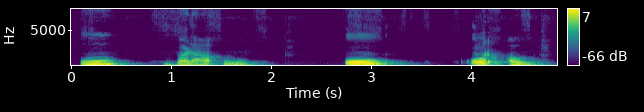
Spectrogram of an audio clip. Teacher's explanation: जिन वर्णों की उच्चारण करते वक्त मुंह का आकार जो है वो वृत्ताकार हो जाए, मतलब गोलाकार हो जाए, तो वे स्वर या वर्ण वृत्ताकार स्वर कहलाते हैं।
